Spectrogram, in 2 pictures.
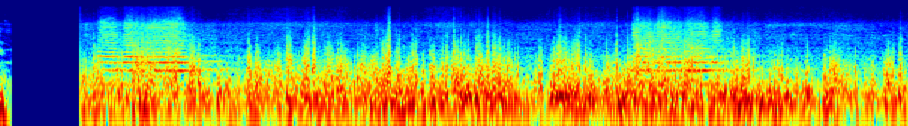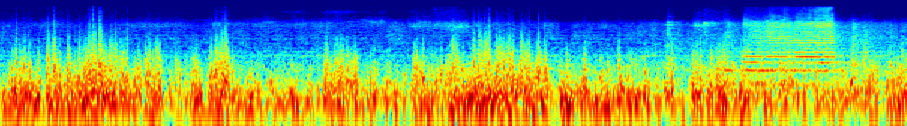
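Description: Titumir Express, bound for Rajshahi, thunders through the Parbatipur loco shed at close range, a steady loud rumble of wheels and carriages broken by three long blasts of its horn near the start, the middle and the end.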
